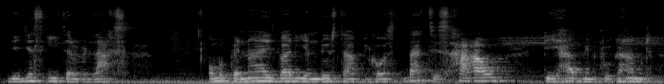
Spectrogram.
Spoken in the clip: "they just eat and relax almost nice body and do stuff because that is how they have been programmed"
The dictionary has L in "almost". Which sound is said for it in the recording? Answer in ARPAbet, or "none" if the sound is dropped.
none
